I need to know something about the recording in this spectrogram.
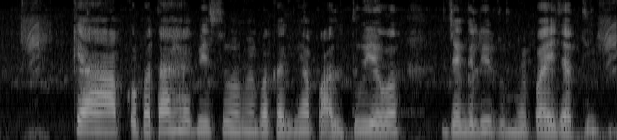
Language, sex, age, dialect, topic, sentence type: Hindi, female, 51-55, Kanauji Braj Bhasha, agriculture, statement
